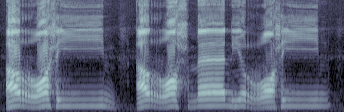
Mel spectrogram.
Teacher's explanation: tidak ada lamnya langsung ke ro bertasydid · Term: diidghamkan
